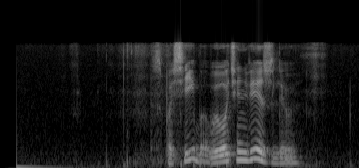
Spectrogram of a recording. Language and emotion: Russian, positive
